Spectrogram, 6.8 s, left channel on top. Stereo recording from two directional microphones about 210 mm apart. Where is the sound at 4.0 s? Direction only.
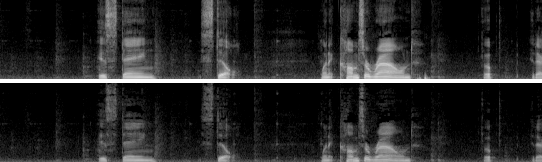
45° left (ahead or behind).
